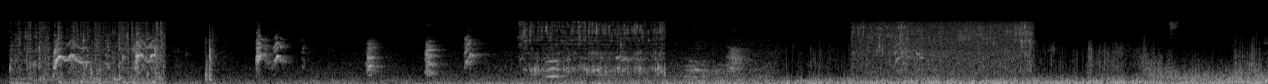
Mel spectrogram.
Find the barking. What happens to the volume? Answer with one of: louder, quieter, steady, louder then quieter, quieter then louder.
quieter.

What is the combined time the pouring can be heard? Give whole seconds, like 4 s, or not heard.
5 s.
